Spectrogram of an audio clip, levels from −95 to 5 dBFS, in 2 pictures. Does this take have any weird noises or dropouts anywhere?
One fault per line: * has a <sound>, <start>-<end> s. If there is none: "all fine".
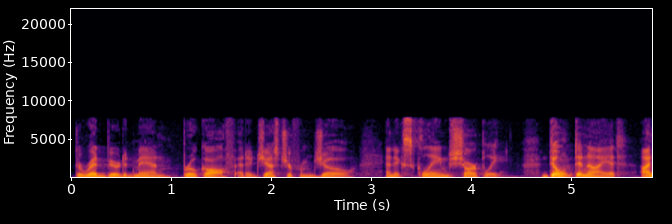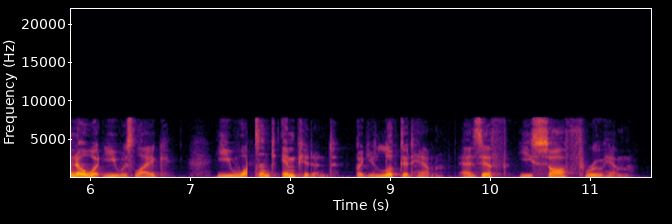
* has a dropout, 7.6-7.6 s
